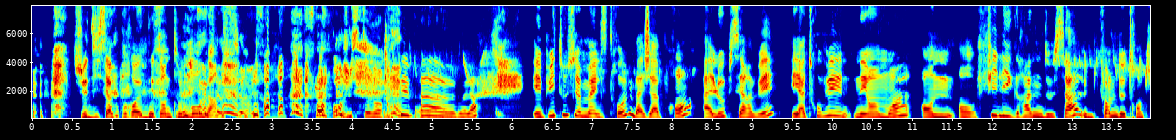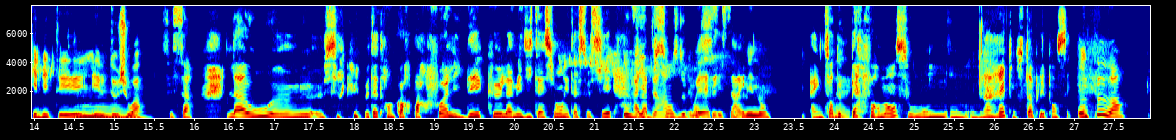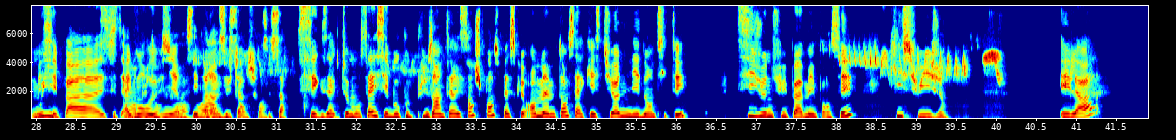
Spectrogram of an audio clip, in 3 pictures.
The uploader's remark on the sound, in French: Épisode enregistré dans le magnifique jardin de la ferme Kibo !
